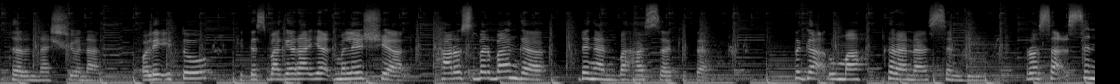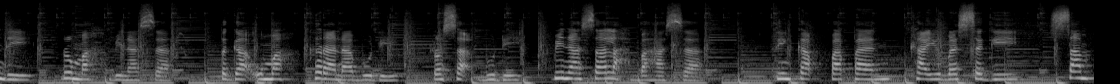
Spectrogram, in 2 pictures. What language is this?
Malay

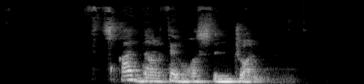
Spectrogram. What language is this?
Kabyle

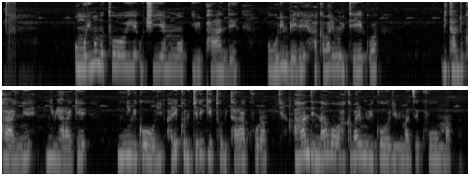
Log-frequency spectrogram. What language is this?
Rundi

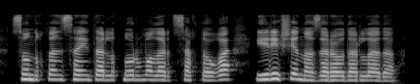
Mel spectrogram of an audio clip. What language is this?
Kazakh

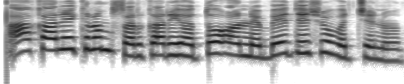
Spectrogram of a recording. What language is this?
Gujarati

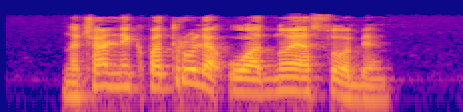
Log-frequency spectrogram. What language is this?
Belarusian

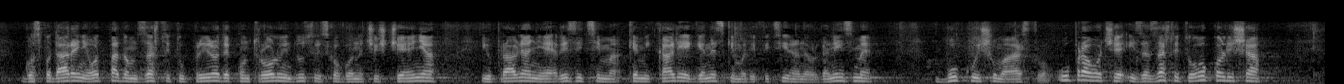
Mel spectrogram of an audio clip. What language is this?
Croatian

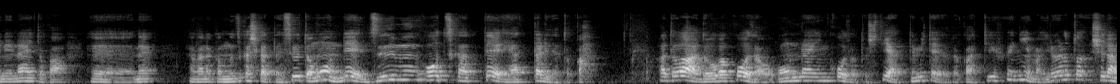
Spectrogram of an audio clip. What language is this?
Japanese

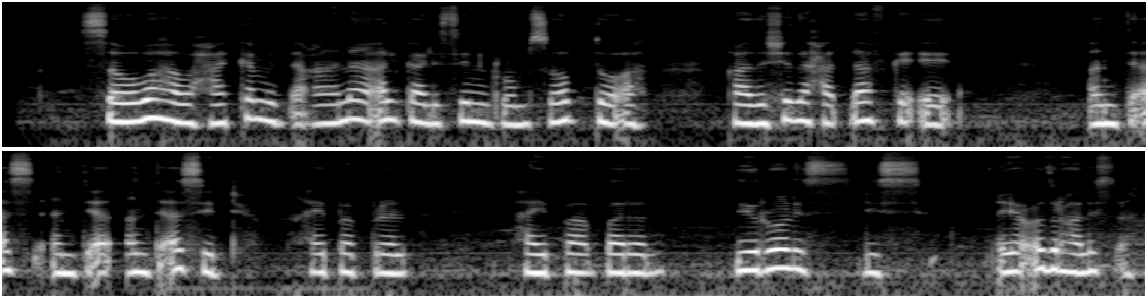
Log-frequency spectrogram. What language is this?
Somali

